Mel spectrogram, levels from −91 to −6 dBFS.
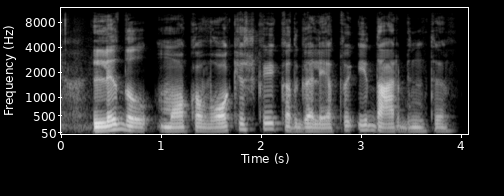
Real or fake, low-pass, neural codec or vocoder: real; 10.8 kHz; none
